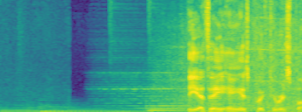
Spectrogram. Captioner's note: sweeping music; jet whooshing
